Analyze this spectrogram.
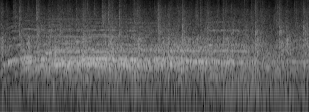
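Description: A crowd applauds steadily for about three seconds as a round-of-applause vote for a contestant's Millennium Falcon pick, a dense wash of clapping that holds at a fairly even loudness before tapering slightly at the end.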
